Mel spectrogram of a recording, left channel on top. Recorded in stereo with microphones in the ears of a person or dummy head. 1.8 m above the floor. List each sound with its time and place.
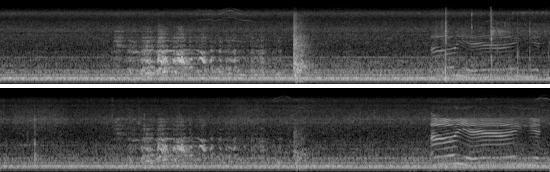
1.1 s laughter: 30° left (ahead or behind)
2.9 s a gunshot: 65° left (ahead or behind)
4.3 s singing: 60° right (ahead or behind)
